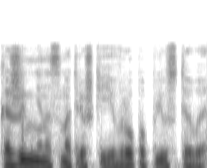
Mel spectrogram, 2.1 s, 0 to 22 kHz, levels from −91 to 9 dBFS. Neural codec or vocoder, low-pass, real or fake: none; 7.2 kHz; real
